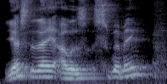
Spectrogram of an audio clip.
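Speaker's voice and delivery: Yesterday lifted and slowed, rising; stress on yesterday. Shown as a demonstration. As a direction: lean on Yesterday. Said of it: "That would all emphasize".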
